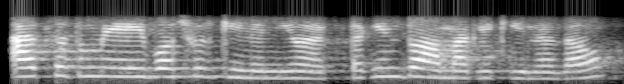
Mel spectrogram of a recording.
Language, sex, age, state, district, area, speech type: Bengali, female, 18-30, West Bengal, Purulia, urban, conversation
